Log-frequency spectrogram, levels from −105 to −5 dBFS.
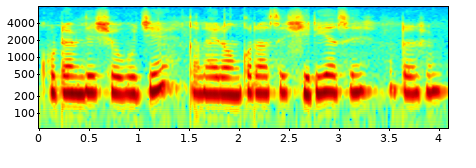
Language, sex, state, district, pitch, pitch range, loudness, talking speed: Bengali, female, Assam, Hailakandi, 235 Hz, 225-245 Hz, -14 LUFS, 115 wpm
